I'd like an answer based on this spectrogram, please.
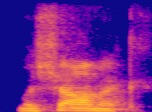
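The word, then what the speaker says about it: Mashomack: How do you pronounce the preserve? Mishamik.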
